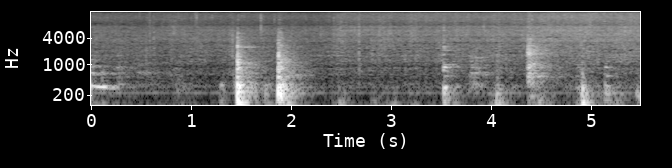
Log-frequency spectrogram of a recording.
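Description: Onions and leeks frying in a pan, a soft steady sizzle broken by several sharp scraping knocks as the mixture is stirred, close and clear with no talking.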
